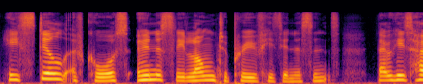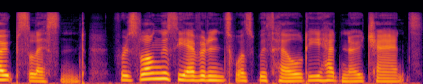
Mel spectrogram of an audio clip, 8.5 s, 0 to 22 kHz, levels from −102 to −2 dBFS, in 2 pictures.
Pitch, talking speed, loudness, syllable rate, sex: 190 Hz, 185 wpm, -20 LUFS, 5.5 syllables/s, female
